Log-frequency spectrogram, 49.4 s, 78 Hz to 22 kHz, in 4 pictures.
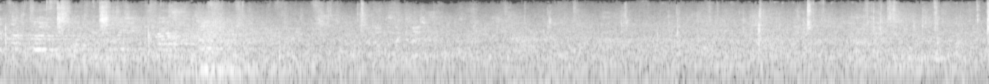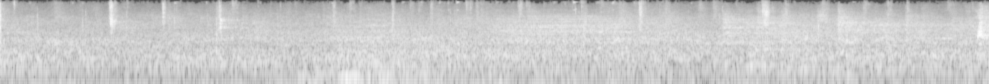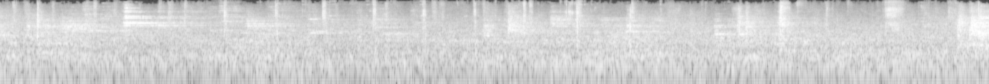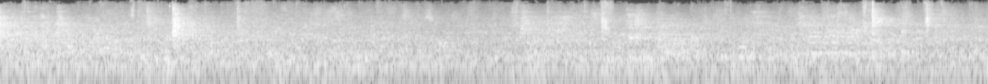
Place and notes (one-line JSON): {"title": "Kunsthistorisches Museum, Wien - foyer", "date": "2015-01-10 12:49:00", "description": "strong wind outside, audible inside, murmur of people, walking", "latitude": "48.20", "longitude": "16.36", "altitude": "193", "timezone": "Europe/Vienna"}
